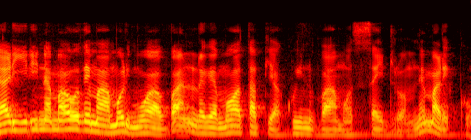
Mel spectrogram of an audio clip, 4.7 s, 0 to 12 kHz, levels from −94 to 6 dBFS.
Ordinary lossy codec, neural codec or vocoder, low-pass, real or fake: none; none; 7.2 kHz; real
